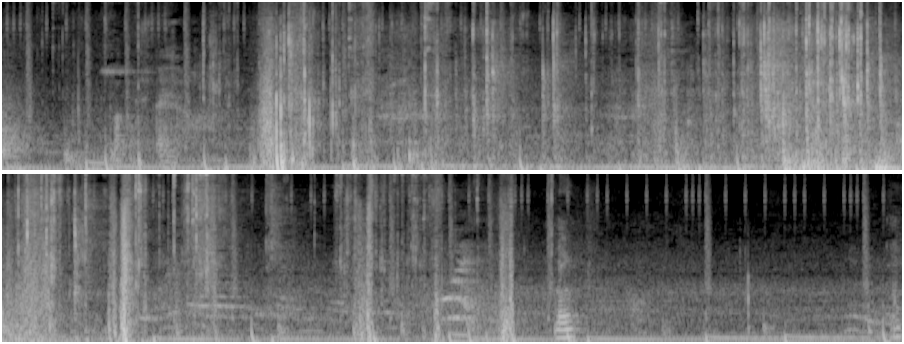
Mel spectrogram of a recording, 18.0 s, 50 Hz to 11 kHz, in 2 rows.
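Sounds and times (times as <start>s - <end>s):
rustling: 0.0s - 14.5s
steady low hum: 0.0s - 18.0s.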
